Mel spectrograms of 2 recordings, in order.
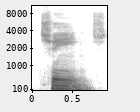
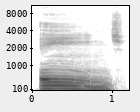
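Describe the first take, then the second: First: The vowel is a long A, as in 'cake'. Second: The vowel is a long A, as in 'cake'.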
